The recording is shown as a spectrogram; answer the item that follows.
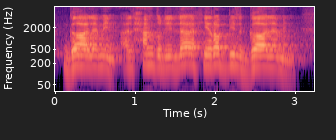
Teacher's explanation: одна из самых распространенных ошибок при произношении айна это г. Галамин.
